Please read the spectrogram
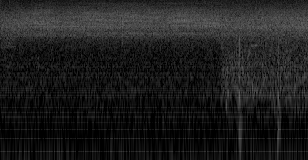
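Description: Faint steady chirring of insects in grass, then from about four seconds in, gentle lapping water at a river's edge with a few small splashes.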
